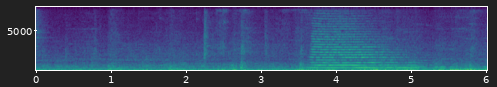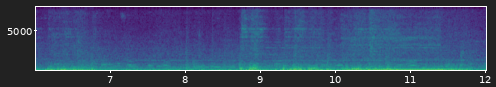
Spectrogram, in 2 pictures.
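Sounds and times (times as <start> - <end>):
train running low rumble: 0.0 - 12.0
train horn: 3.6 - 5.3.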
